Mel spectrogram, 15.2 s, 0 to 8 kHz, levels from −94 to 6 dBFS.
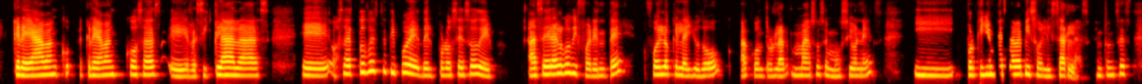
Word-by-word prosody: creaban 225 Hz, +1 st, +5 dB
con 250 Hz, +1 st, -9 dB
creaban 230 Hz, +1 st, +1 dB
cosas, 235 Hz, -1 st, +1 dB
eh, 190 Hz, -1 st, -1 dB
recicladas, 210 Hz, +2 st, +2 dB, 0.4 s
eh, 215 Hz, -1 st, +1 dB
o -, -, -9 dB
sea, 255 Hz, -1 st, +2 dB
todo 305 Hz, +4 st, +2 dB
este 340 Hz, 0 st, -1 dB
tipo 295 Hz, -1 st, -1 dB
de 255 Hz, -5 st, +5 dB
del 210 Hz, -2 st, -4 dB
proceso 225 Hz, +4 st, 0 dB
de 200 Hz, -5 st, 0 dB, 0.4 s
hacer 220 Hz, +4 st, +4 dB
algo 270 Hz, +3 st, +5 dB
diferente 230 Hz, -, -3 dB
fue 235 Hz, -1 st, +1 dB
lo 240 Hz, -1 st, +3 dB
que 235 Hz, -1 st, -2 dB
le 215 Hz, -, +2 dB
ayudó 205 Hz, +2 st, -2 dB, 0.2 s
a 215 Hz, -, -3 dB
controlar 200 Hz, +3 st, -3 dB
más 215 Hz, -1 st, -2 dB
sus 240 Hz, -1 st, -7 dB
emociones 205 Hz, +5 st, -5 dB, 0.4 s
y 215 Hz, -1 st, -4 dB
porque 225 Hz, 0 st, 0 dB
ya 235 Hz, -, +2 dB
empezaba 240 Hz, 0 st, +1 dB
a -, -, +1 dB
visualizarlas. 210 Hz, -4 st, -3 dB
Entonces, 225 Hz, +3 st, -5 dB
225 Hz, 140 wpm, -22 LUFS, 210-240 Hz, 0.4 s, creaban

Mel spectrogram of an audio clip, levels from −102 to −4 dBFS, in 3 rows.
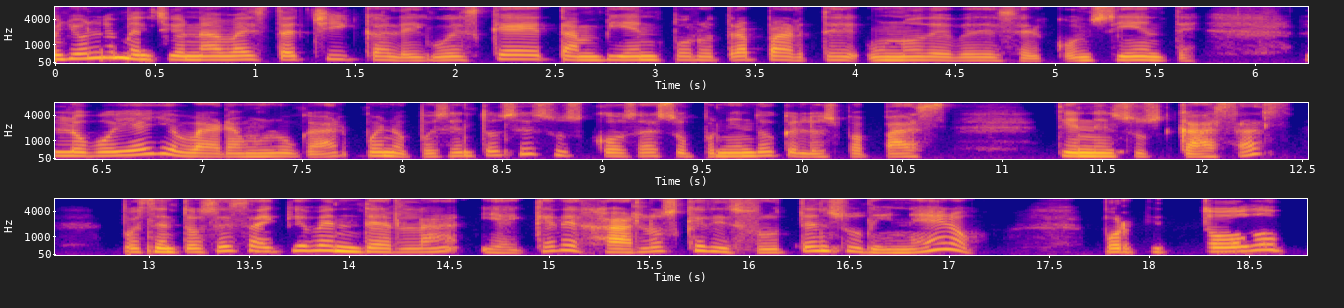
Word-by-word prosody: yo 250 Hz, +3 st, +1 dB
le 305 Hz, +2 st, +2 dB
mencionaba 200 Hz, -6 st, +2 dB
a -, -, +1 dB
esta 200 Hz, 0 st, -1 dB
chica, 205 Hz, -2 st, -2 dB
le 160 Hz, -2 st, -3 dB
digo: 165 Hz, +2 st, -4 dB
"Es 185 Hz, -1 st, 0 dB
que 225 Hz, -1 st, +1 dB
también, 190 Hz, -1 st, 0 dB
por 185 Hz, 0 st, -9 dB
otra 180 Hz, +2 st, -3 dB
parte, 185 Hz, -2 st, -3 dB
uno 175 Hz, +1 st, -1 dB
debe 165 Hz, -2 st, -4 dB
de 165 Hz, -1 st, -5 dB
ser 135 Hz, -3 st, -4 dB
consciente, 165 Hz, -1 st, 0 dB, 0.5 s
¿lo 195 Hz, -1 st, 0 dB
voy 205 Hz, +5 st, 0 dB
a 275 Hz, -, +1 dB
llevar 175 Hz, -, -1 dB
a -, -, -2 dB
un 160 Hz, +1 st, -2 dB
lugar?, 165 Hz, 0 st, -5 dB
bueno, 190 Hz, -5 st, 0 dB
pues, 160 Hz, +3 st, -5 dB
entonces 215 Hz, +9 st, -1 dB
sus 215 Hz, -6 st, -3 dB
cosas 180 Hz, 0 st, -1 dB
'suponiendo 175 Hz, +3 st, 0 dB
que -, -, -2 dB
los 155 Hz, 0 st, -3 dB
papás 155 Hz, 0 st, 0 dB, 0.5 s
tienen 175 Hz, -3 st, +5 dB
sus 165 Hz, -2 st, 0 dB
casas', 155 Hz, -, +1 dB, 0.4 s
pues, 185 Hz, -, +5 dB
entonces 190 Hz, +6 st, +5 dB
hay 215 Hz, -5 st, +1 dB
que 255 Hz, +2 st, -1 dB
venderla 200 Hz, -6 st, +1 dB
y 160 Hz, -, -5 dB
hay 145 Hz, -2 st, -6 dB
que 230 Hz, -, -3 dB
dejarlos 210 Hz, -4 st, +3 dB
que 250 Hz, -2 st, 0 dB
disfruten 190 Hz, +4 st, 0 dB
su 225 Hz, -4 st, +1 dB
dinero". 170 Hz, -, -1 dB, 0.6 s
Porque 185 Hz, 0 st, -1 dB, 0.2 s
todo 225 Hz, +7 st, +2 dB
185 Hz, 170 wpm, -25 LUFS, 170-215 Hz, 0.6 s, tienen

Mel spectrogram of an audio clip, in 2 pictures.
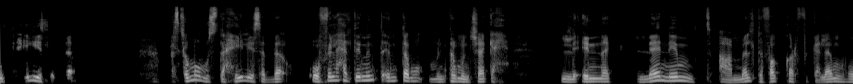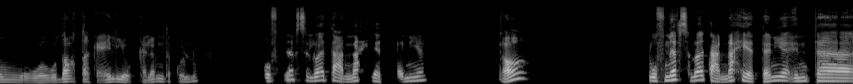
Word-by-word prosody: مستحيل -, -, -6 dB
يصدقوا، 410 Hz, -, -2 dB, 1.0 s
بس -, -, +1 dB
هُم -, -, 0 dB
مستحيل 155 Hz, +5 st, 0 dB
يصدقوا، 130 Hz, -3 st, 0 dB, 0.2 s
وفي -, -, +1 dB
الحالتين 180 Hz, 0 st, 0 dB
أنت 205 Hz, +3 st, -3 dB
أنت 165 Hz, +1 st, 0 dB
م 155 Hz, -2 st, -3 dB, 0.2 s
أنت 120 Hz, +4 st, -5 dB
منشكح؛ 130 Hz, -, -2 dB, 0.5 s
لأنك 130 Hz, +2 st, 0 dB, 0.2 s
لا 125 Hz, +9 st, +2 dB
نمت، 175 Hz, -7 st, -1 dB
عَمّال 105 Hz, +8 st, -3 dB
تفكر 140 Hz, -2 st, -4 dB
في -, -, -15 dB
كلامهم 125 Hz, +4 st, -4 dB
و 105 Hz, -3 st, -5 dB
وضغطك 130 Hz, +5 st, -2 dB
عِلِي 125 Hz, 0 st, -2 dB
والكلام 110 Hz, +4 st, -6 dB
ده 125 Hz, -1 st, -12 dB
كله، -, -, -11 dB, 0.7 s
وفي 155 Hz, -, -1 dB
نفس 215 Hz, -4 st, 0 dB
الوقت 185 Hz, +4 st, +1 dB
على -, -, +3 dB
الناحية 165 Hz, +3 st, 0 dB
التانية 155 Hz, +9 st, -3 dB, 0.8 s
آه. 270 Hz, 0 st, +6 dB, 1.2 s
وفي 165 Hz, +1 st, +4 dB
نفس 215 Hz, -1 st, +7 dB
الوقت 200 Hz, +4 st, +5 dB
على -, -, +8 dB
الناحية 155 Hz, +7 st, +5 dB
التانية، 175 Hz, +7 st, +3 dB
أنت- 160 Hz, 0 st, +5 dB
145 Hz, 140 wpm, -29 LUFS, 125-175 Hz, 1.2 s, على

